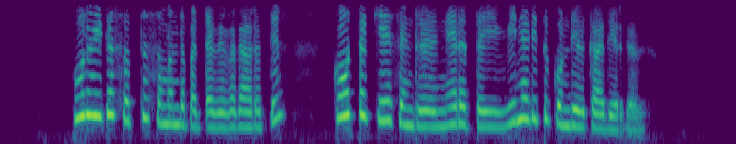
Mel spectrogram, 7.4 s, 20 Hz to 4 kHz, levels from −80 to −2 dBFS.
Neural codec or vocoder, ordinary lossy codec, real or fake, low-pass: codec, 16 kHz, 8 kbps, FreqCodec, smaller model; none; fake; 3.6 kHz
